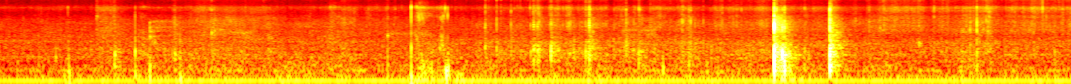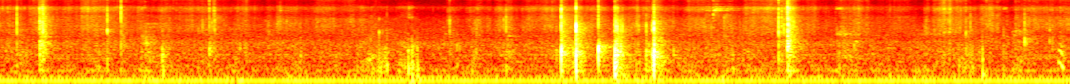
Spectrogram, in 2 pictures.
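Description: Taped black plastic parcel wrapping being handled and torn open by hand: sporadic crinkles and tearing, sharpest about ten seconds in, with a quick run of them in the last third.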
